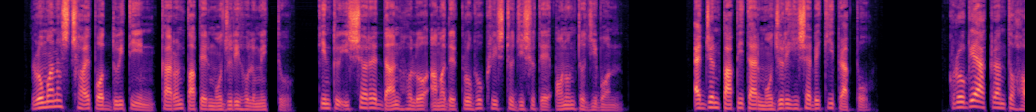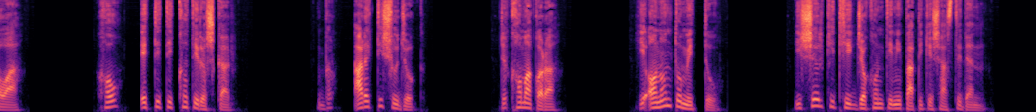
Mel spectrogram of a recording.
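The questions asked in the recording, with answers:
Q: একজন পাপী তার মজুরি হিসাবে কি প্রাপ্য?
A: এ: অনন্ত মৃত্যু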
